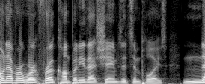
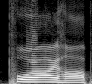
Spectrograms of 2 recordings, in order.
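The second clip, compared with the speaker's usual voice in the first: mock pity; 7 semitones higher, 4 dB louder, much slower than usual. Mocking ihop's complaint.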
